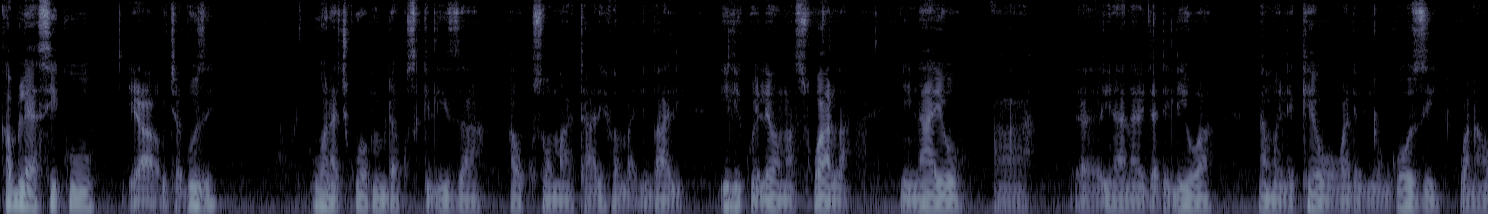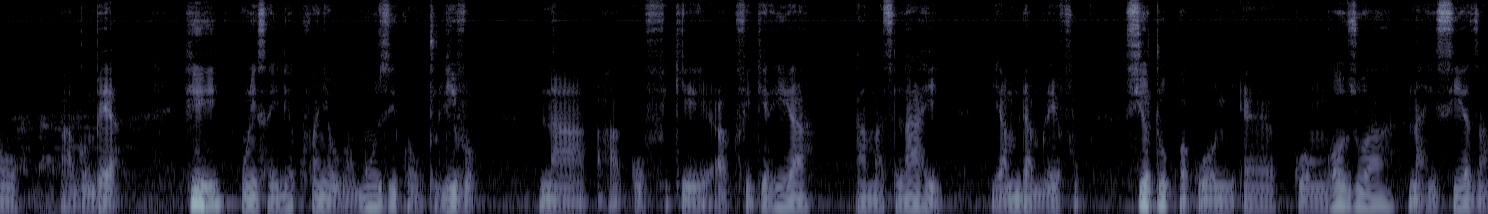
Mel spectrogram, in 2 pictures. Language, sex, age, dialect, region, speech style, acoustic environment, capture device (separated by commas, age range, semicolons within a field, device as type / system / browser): Swahili, male, 18-24, Kenya - Mombasa, Kenya, excited; focused, nature, desktop / Windows / Chrome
